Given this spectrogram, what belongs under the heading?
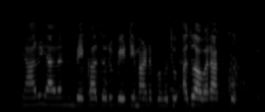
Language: Kannada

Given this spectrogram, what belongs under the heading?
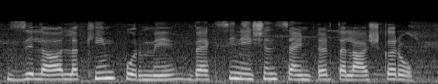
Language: Urdu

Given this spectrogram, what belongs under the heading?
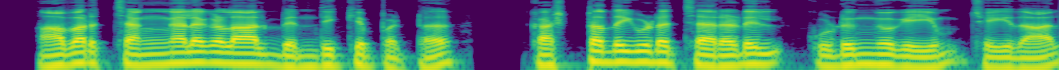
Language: Malayalam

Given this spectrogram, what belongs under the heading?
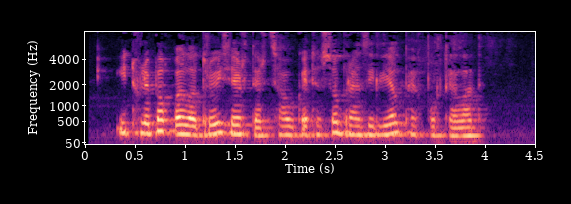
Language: Georgian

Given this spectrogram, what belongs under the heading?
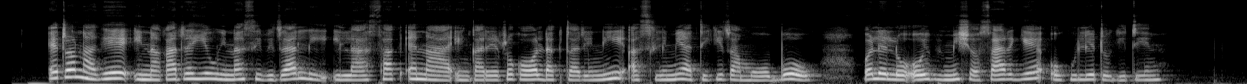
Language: Masai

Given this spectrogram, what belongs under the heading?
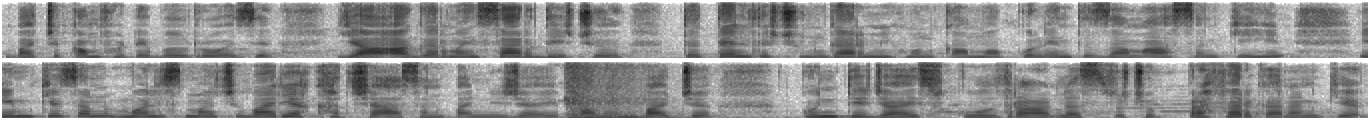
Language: Kashmiri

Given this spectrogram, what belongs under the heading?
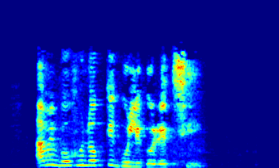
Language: Bangla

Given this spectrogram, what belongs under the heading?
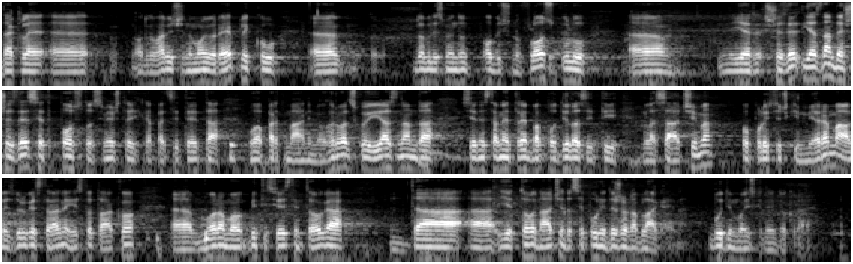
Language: Croatian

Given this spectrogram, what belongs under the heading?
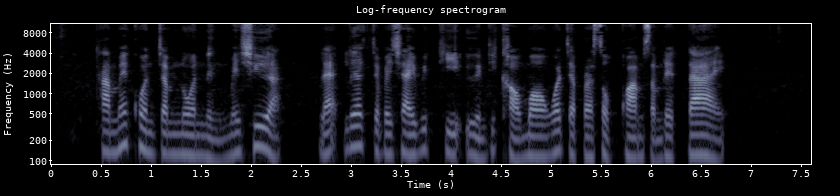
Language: Thai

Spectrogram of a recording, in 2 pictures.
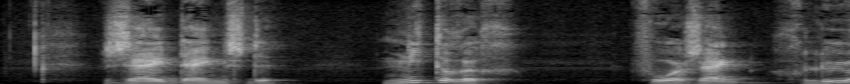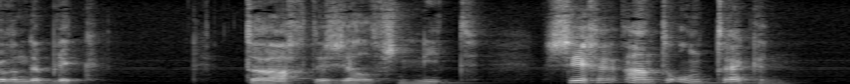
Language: Dutch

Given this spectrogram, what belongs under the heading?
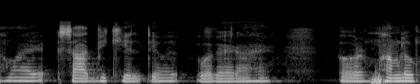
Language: Hindi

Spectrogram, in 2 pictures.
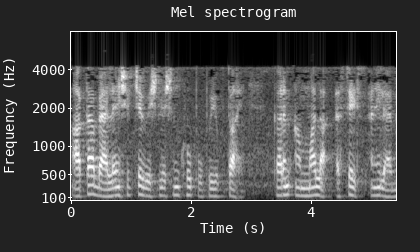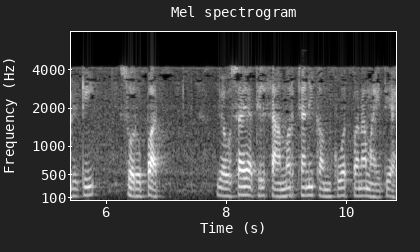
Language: Marathi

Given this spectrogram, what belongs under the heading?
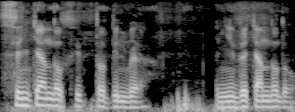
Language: Santali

